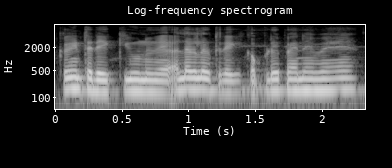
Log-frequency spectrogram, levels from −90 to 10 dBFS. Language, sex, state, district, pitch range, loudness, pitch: Hindi, male, Uttar Pradesh, Shamli, 145-160 Hz, -14 LUFS, 155 Hz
